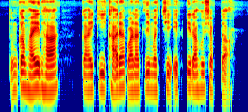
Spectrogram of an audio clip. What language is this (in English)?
Marathi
